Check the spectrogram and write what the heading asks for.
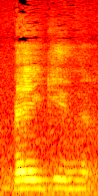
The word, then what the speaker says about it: Begin: 1977, July, the first meeting between Begin and Jimmy Carter, president. Everybody was not surprised, but shocked by the Begin election to the Blue Mission. You remember Time magazine? Begin rhymes with Fagin.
